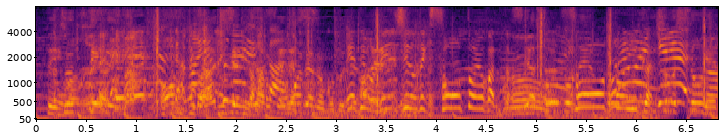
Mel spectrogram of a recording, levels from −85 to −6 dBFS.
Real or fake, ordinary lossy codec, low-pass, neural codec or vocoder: real; none; none; none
